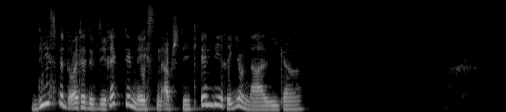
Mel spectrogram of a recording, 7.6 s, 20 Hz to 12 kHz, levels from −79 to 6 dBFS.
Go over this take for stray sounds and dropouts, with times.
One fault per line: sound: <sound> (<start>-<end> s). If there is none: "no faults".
no faults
